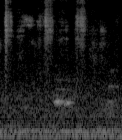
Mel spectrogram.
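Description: Faint handling noise as a plastic squeeze bottle of liquid silicone glue is pressed against organza ribbon: a few short, soft rustles and clicks.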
